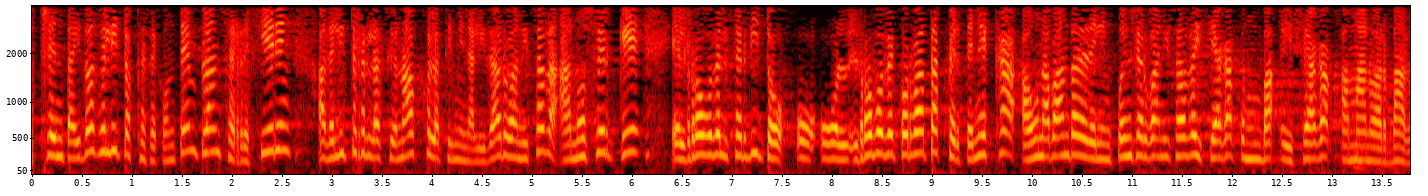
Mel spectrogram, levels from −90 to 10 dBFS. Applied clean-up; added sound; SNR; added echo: none; none; none; none.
